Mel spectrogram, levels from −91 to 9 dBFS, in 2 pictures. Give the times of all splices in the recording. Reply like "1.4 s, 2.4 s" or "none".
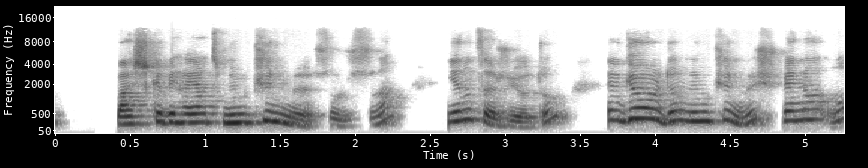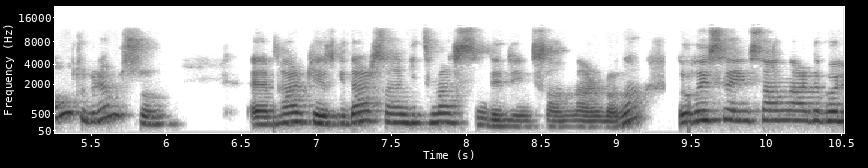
6.7 s, 9.3 s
